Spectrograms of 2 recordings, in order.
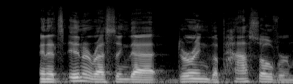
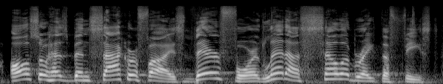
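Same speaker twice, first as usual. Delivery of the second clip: raised, louder preaching voice, pushed high; fervent preaching; 8 semitones higher, 6 dB louder than usual. Acted. Preacher proclaiming to the congregation, fervent and raised. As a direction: preach it out with fire to the room.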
